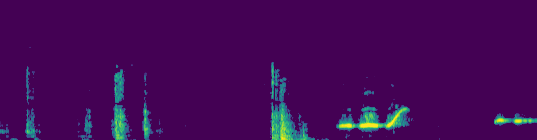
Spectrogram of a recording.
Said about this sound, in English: The Rinso whistle is our way of telling the children we're home from work.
